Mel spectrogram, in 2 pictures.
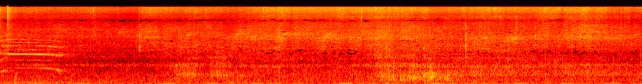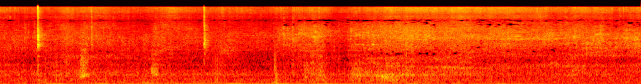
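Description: Metal spoon stirring slices of cashew apple in thick caramel syrup in an aluminium pressure-cooker pan, with a few sharp clinks of the spoon against the pot over a steady background hiss and hum.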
